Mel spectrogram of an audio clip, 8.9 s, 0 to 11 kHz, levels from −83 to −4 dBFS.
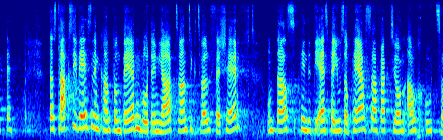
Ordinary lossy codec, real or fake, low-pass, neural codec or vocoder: Opus, 16 kbps; real; 9.9 kHz; none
